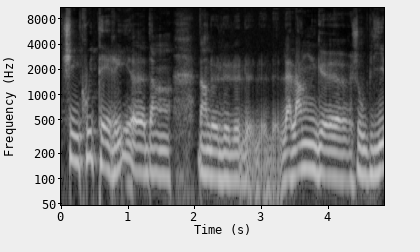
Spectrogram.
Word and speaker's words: Cinque Terre: que ça se prononce Cinque Terre dans la langue, j'ai oublié le nom de la région, je pense que c'est en Italie. Alors c'est bien ça, c'est en italien, donc Cinque Terre.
